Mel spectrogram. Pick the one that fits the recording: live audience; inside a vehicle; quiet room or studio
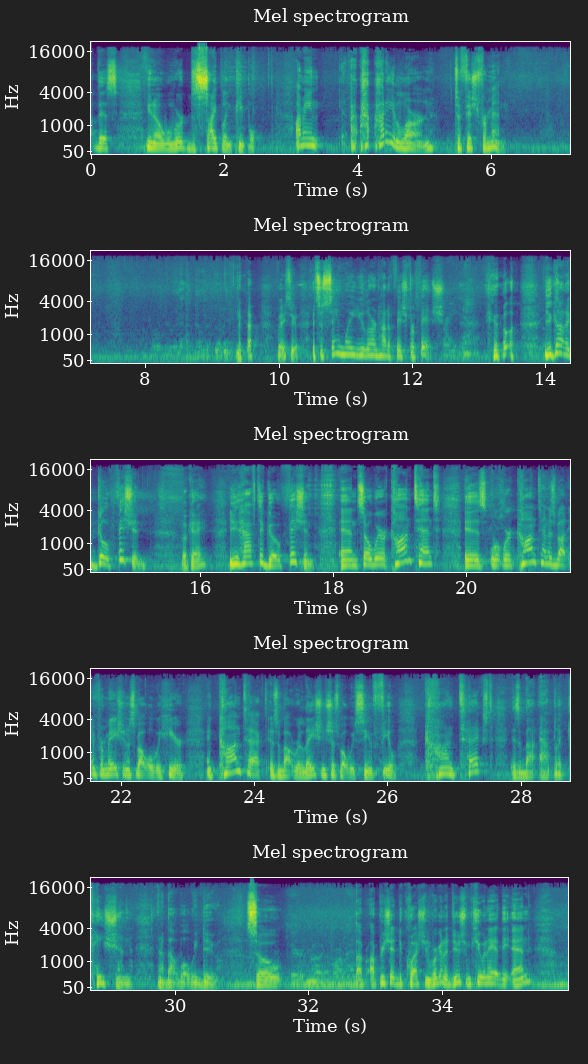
live audience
